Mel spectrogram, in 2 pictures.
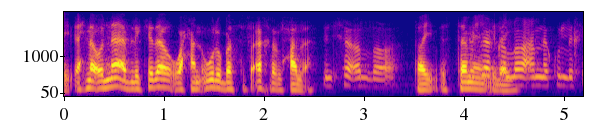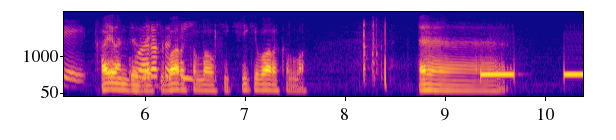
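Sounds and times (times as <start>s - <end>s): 
speech: 0.0s - 9.8s
buzzy harmonic-rich telephone line tone as a call is connected: 9.4s - 10.3s.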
